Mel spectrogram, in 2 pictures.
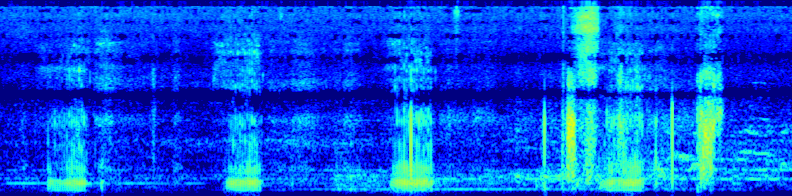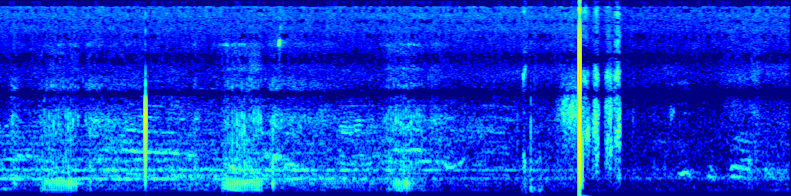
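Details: English mastiff puppy snoring: soft, low, rasping breaths that repeat about every one and a half to two seconds. Later the breaths turn irregular, with a few louder snorts and a sharp click near the end.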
